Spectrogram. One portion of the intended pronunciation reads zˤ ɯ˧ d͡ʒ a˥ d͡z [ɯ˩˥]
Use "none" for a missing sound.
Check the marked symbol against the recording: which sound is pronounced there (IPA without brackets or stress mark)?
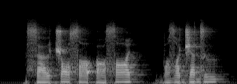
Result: ɯ˥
